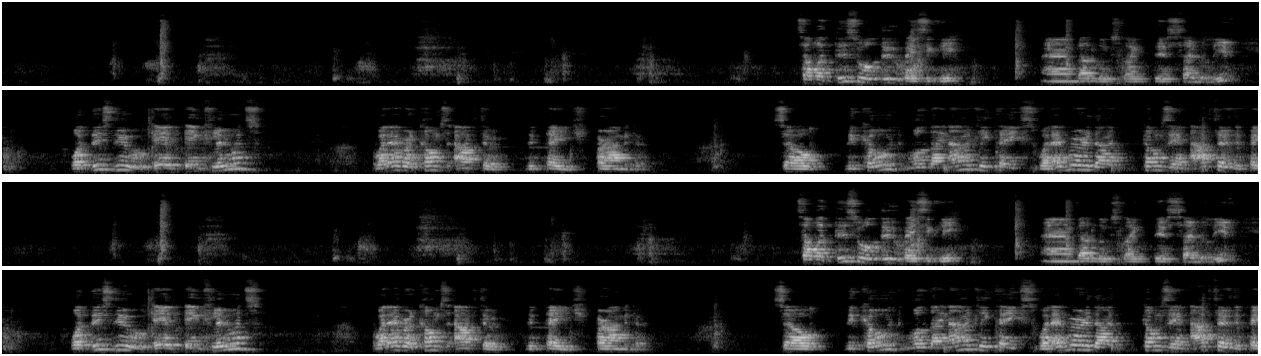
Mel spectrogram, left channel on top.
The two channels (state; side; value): normal; both; correlation 0.35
